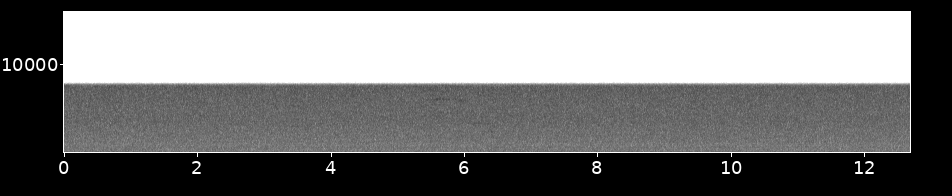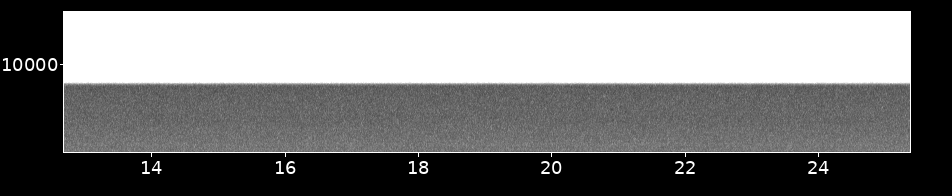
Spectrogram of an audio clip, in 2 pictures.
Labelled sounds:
5.5	5.8	Pacific white-sided dolphin, 6.0 to 6.2 kHz

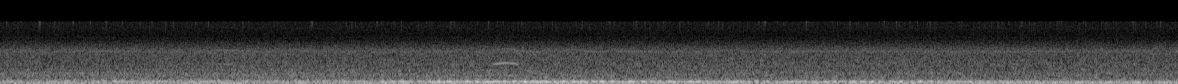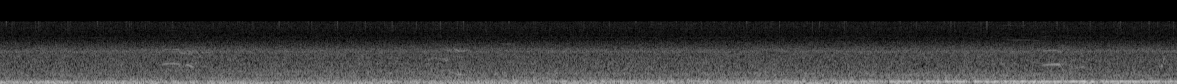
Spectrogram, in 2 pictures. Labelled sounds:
4.7	5.7	killer whale, offshore, 0.53 to 2.2 kHz
12.7	14.0	killer whale, offshore, 0.49 to 2.1 kHz
15.9	16.8	killer whale, offshore, 0.69 to 2.3 kHz
21.8	22.7	killer whale, offshore, 0.24 to 2.2 kHz

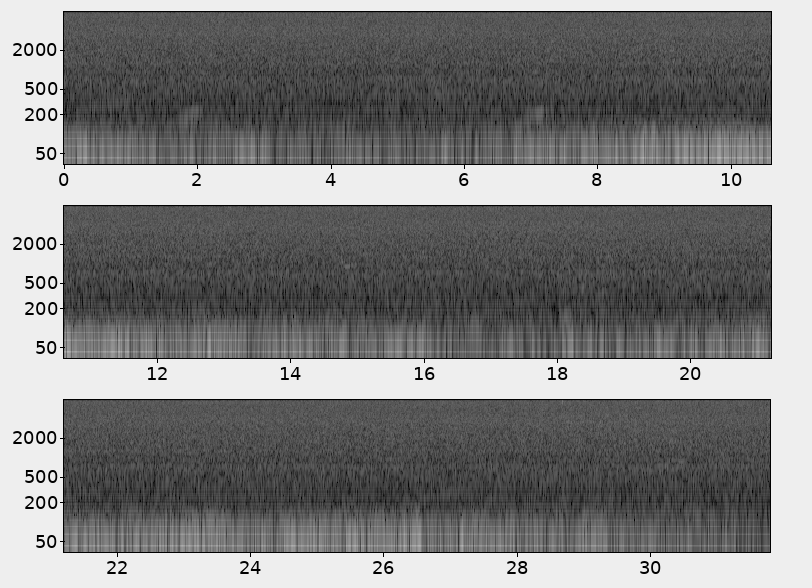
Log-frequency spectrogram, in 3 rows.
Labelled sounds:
14.8	15.0	humpback whale, 0.86 to 1.1 kHz

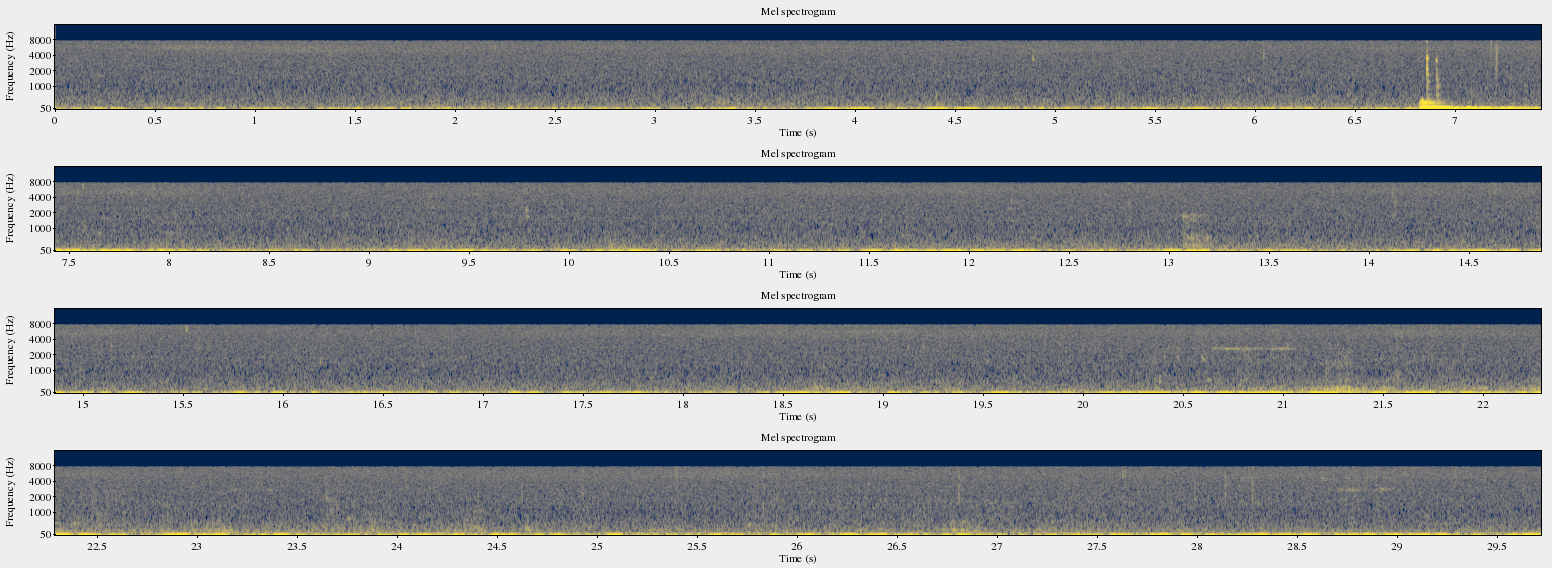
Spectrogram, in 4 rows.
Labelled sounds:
20.3	21.1	killer whale, 1.6 to 3.0 kHz

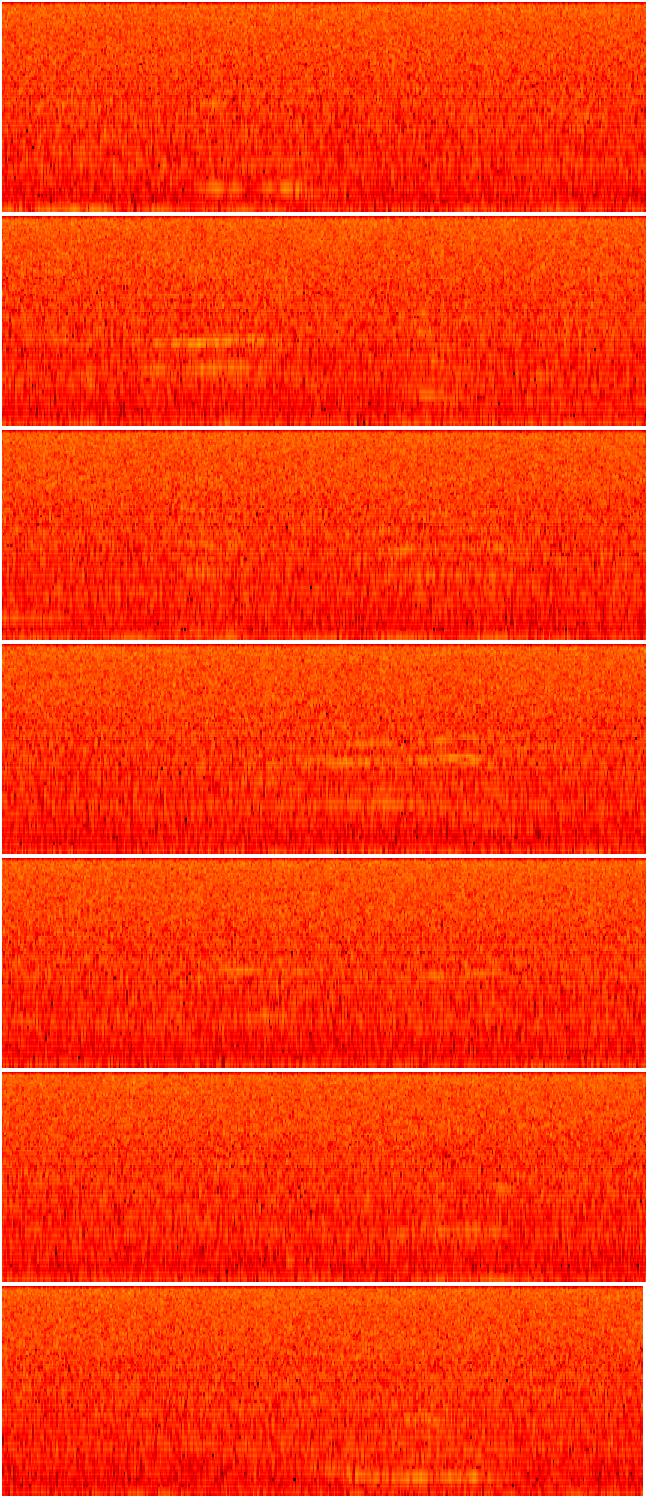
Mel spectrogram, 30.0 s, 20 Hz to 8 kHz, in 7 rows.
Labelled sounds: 5.4	5.9	humpback whale, 1.2 to 1.3 kHz
14.9	16.1	humpback whale, 1.3 to 1.9 kHz
18.6	18.9	humpback whale, 1.5 to 1.6 kHz
28.4	28.7	humpback whale, 1.1 to 1.2 kHz

